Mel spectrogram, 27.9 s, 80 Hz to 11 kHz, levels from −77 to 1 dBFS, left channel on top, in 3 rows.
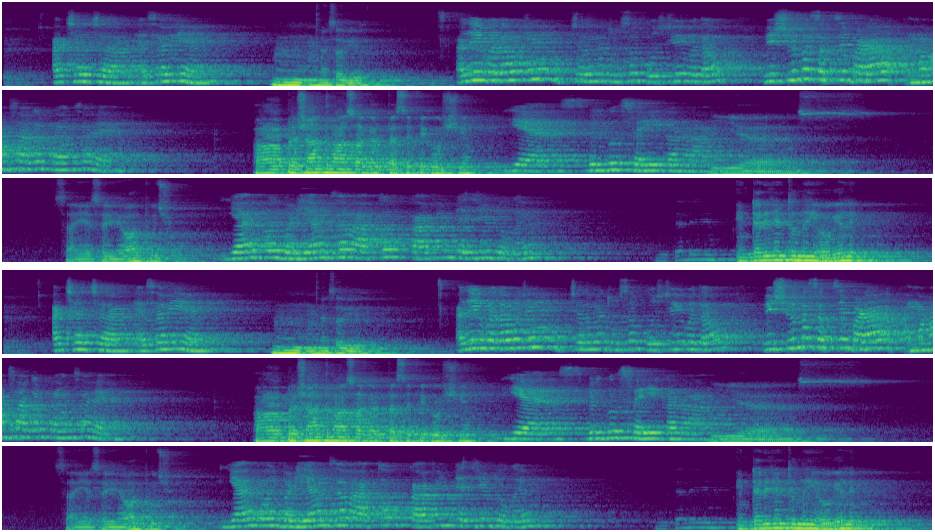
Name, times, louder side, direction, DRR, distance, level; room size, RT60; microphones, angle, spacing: voice 1, 0.5-2.0 4.5-7.2 7.6-10.5 14.3-16.4 20.7-24.0, equal, 55° right, -4 dB, 3.0 m, -22 dB
voice 2, 2.7-3.7 11.8-14.1 16.4-17.8 19.2-20.3 25.2-27.1, left 1 dB, 10° left, -1 dB, 1.6 m, -17 dB
26.0 x 11.0 x 3.4 m, 2.4 s
head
